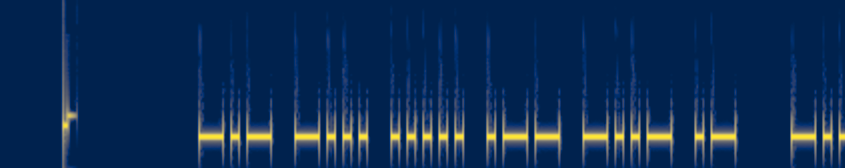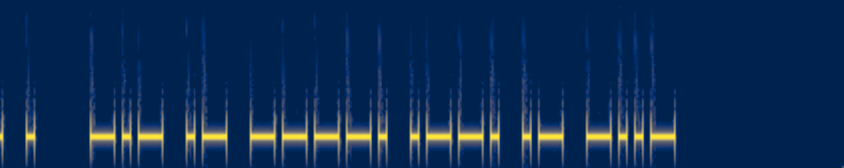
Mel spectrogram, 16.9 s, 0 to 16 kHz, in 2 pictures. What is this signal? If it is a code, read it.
Morse code, heard as a keyed tone, about 15 wpm, 700 Hz. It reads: KB5WXA DE KA9PAX
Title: USA Callsign DE Callsign - 6 Characters - 15wpm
